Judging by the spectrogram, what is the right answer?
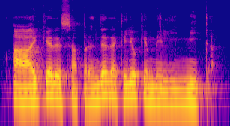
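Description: A man's medium-pitched voice with a dark, mellow tone, fairly even intonation and a fairly slow pace. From Panama. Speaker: podcast host. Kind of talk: reflective monologue.

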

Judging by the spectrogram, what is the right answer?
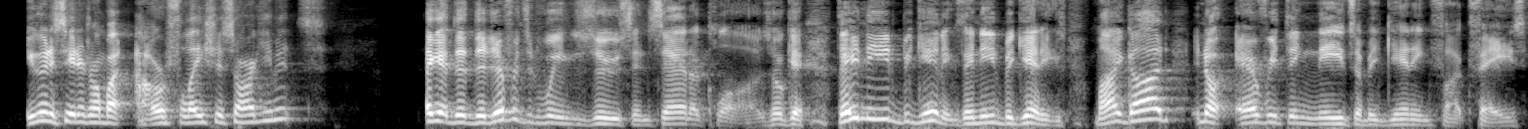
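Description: The voice has vocal fry and very wide pitch swings at a fairly quick pace. The recording is very clean, with a silent background. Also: man. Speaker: podcast host. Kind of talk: casual profane comedic ranting. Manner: sarcastic, mocking.

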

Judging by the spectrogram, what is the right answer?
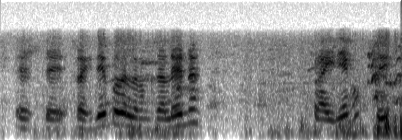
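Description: A man's voice over noticeable background noise. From Mexico, Mexquitic, San Luis Potosí. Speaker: retired social studies teacher. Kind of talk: interview, storytelling. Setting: at his home. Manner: halting, many repetitions.

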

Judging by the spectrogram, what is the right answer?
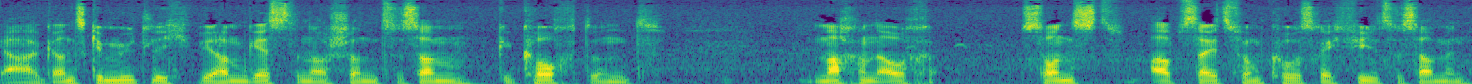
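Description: A man speaks at a fairly slow pace with a somewhat breathy, dark, mellow tone. His pitch sits fairly low, and his intonation stays fairly even. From Austria. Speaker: disc golf player. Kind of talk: casual interview.

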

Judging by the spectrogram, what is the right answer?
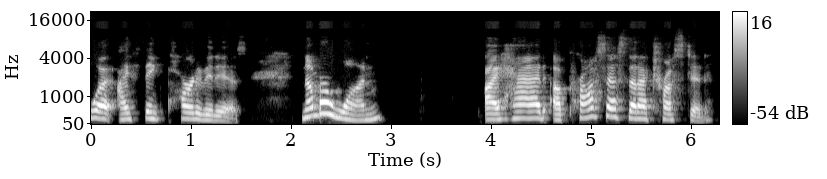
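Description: A woman's high voice with very wide pitch swings over a quiet background. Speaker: entrepreneur and fitness enthusiast. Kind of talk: casual interview chat.

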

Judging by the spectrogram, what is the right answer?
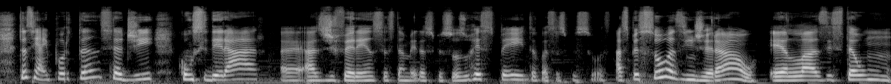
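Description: A woman's medium-pitched voice with lively intonation at a fairly slow pace, with music in the background. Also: hardly any pauses. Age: 50s. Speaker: HR executive. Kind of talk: casual chat.

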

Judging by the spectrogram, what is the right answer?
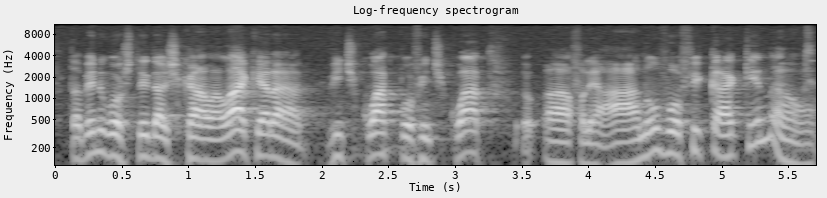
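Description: A man with a plain, everyday voice speaks at a fairly high pitch with ordinary pitch variation. His pace is fairly slow, with hardly any pauses. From Rio de Janeiro state, Teresópolis. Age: 60s. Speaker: radio host. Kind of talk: interview.

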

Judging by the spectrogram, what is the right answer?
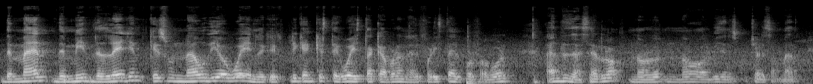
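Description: Speaking with a Mexican accent, a man talks fairly quickly at a medium pitch with ordinary pitch variation. Noticeable background noise and audible room echo surround him. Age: 20s. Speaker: podcast host. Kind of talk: casual chat.

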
